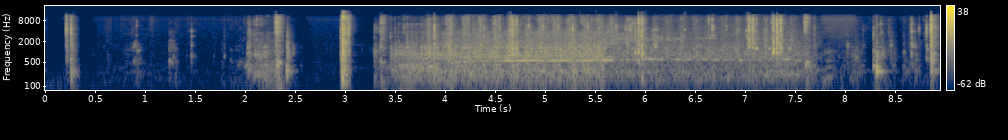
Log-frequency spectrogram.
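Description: A sewing machine stitches a rustic outdoor table mat in one steady whirring run of about five seconds, with rhythmic needle ticking. Scattered clicks and taps of handling come before and after.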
